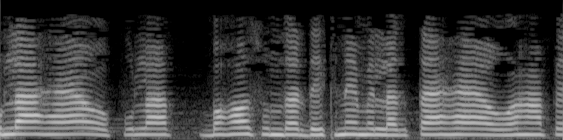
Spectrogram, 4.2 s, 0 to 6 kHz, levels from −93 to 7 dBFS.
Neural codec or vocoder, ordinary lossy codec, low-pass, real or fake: none; MP3, 24 kbps; 5.4 kHz; real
